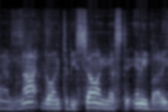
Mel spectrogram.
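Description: The speech comes at a fairly slow pace with fairly even intonation over light background noise. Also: man. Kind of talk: tutorial. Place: garage. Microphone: phone near.

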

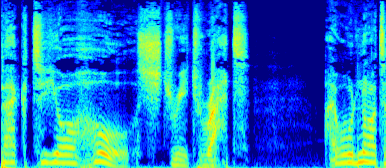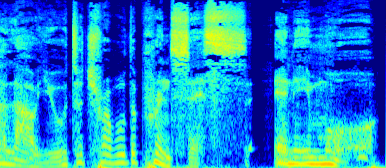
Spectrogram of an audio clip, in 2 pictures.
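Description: Raspy and high-pitched, a man speaks at a fairly slow pace. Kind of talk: comic parody voice acting. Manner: pompous, sneering.

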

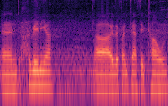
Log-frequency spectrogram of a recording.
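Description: In a dry recording with no echo and light background noise, a man speaks with fairly even intonation. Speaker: travel vlogger. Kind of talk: casual vlog chat. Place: station. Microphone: phone near.

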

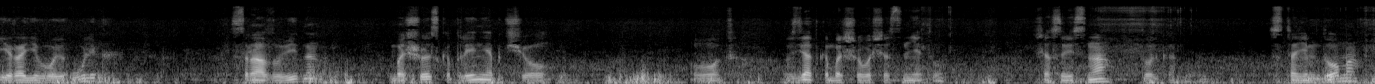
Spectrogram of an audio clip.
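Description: Against noticeable background noise, a man with a fairly low pitch speaks very slowly with long, frequent pauses and ordinary pitch variation, in a dry sound with no echo. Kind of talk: informal explanation to visitors. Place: farm machine.

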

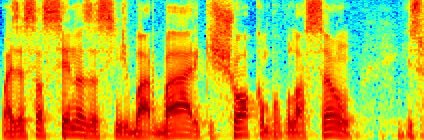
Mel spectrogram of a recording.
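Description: A man is talking. His pace is very fast. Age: 30s. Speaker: football club board member; sports club council member. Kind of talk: interview. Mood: critical, earnest. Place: studio. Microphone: lapel.

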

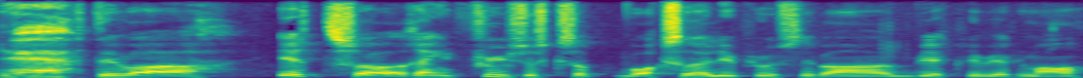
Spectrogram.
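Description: Over a silent background on a very clean recording, a man speaks fairly slowly at a fairly high pitch with fairly even intonation. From Denmark, Greve near Copenhagen. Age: 20s. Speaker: professional footballer. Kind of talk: interview. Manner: halting.

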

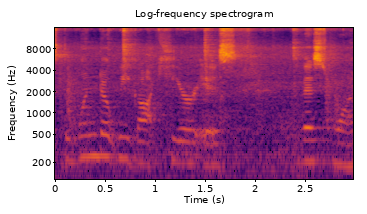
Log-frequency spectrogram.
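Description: The speaker talks at a fairly slow pace with ordinary pitch variation. Background noise is noticeable. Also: woman. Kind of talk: tutorial. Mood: friendly and helpful. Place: kitchen. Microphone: phone near.

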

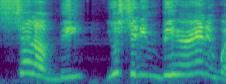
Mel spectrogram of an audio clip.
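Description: A woman's bright, sharp voice with lively intonation, at a moderate pace. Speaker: TV show reaction vlogger. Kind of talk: casual vlog chat recapping an episode. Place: home room. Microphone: webcam.

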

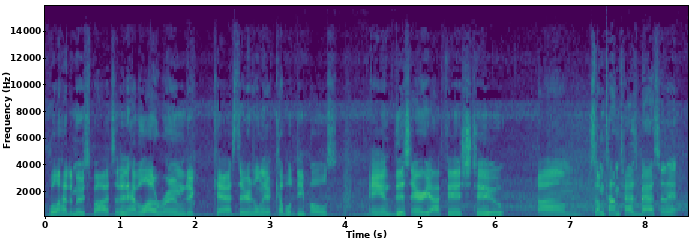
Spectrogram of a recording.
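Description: Over noticeable background noise, a man speaks at a fairly quick pace with very wide pitch swings and a dry sound with no echo. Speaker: angler vlogger. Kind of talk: casual vlog chat. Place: waterside. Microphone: camera far.

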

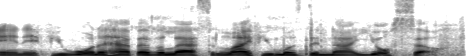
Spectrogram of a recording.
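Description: There is noticeable background noise as a man speaks at a moderate pace. His pitch is fairly high, with ordinary variation. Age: 20s. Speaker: religious vlogger. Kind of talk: rant.

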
